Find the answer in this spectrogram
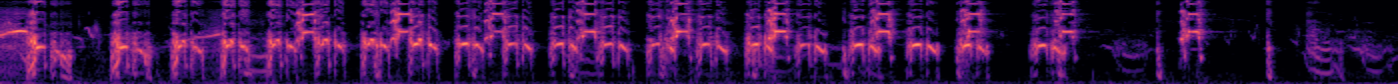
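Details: Irani partridge (teetar) calling: a fast series of harsh, squawking notes, about two a second, steady for nearly seven seconds, then a few scattered notes before fading out.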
